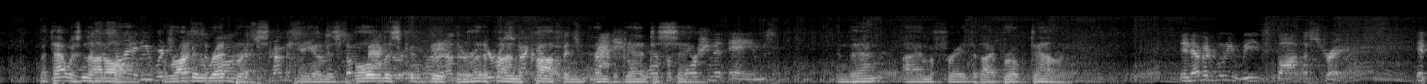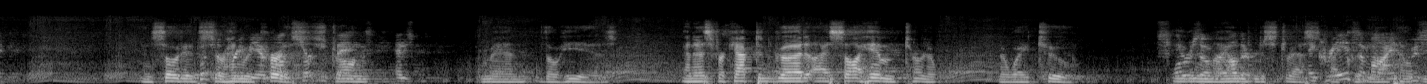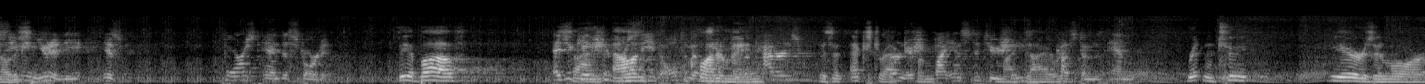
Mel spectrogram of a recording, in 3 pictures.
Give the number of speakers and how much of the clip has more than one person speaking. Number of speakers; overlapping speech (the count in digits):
2, about 36%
